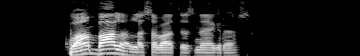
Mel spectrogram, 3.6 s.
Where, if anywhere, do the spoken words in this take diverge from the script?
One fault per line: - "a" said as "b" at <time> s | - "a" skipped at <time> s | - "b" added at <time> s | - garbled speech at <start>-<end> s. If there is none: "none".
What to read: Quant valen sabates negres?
- "les" added at 1.4 s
